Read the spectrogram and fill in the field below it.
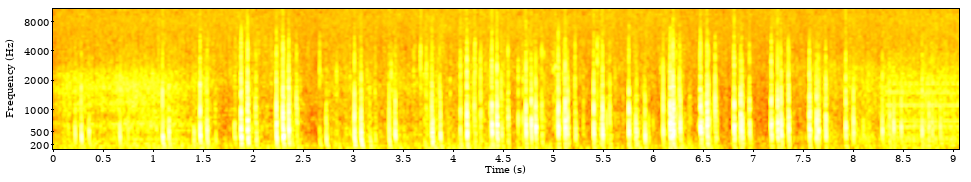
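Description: A horse's hooves clatter quickly at a gallop.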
